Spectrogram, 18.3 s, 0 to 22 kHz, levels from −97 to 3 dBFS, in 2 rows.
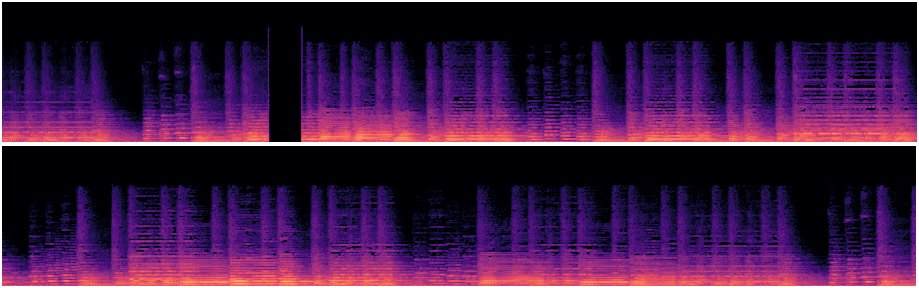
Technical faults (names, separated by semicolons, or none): playback stall; time-compressed catch-up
